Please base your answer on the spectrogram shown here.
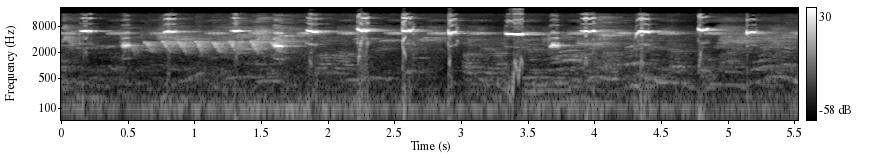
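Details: Horsfield's bush lark, known locally as branjangan, delivering 'tembakan' song for a masteran recording: a short buzzy trill, then thin piercing whistled notes repeated at irregular intervals with clicks between them.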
